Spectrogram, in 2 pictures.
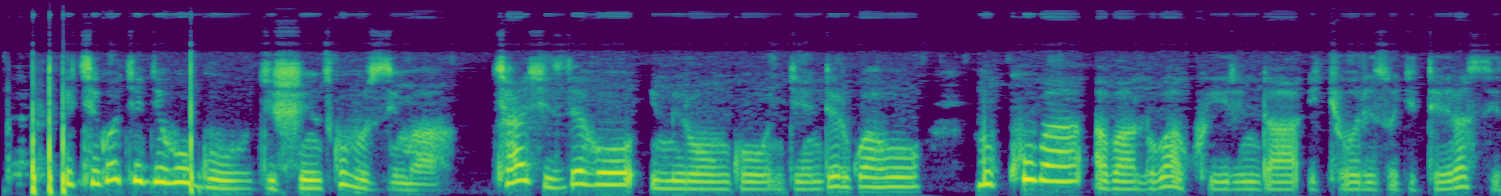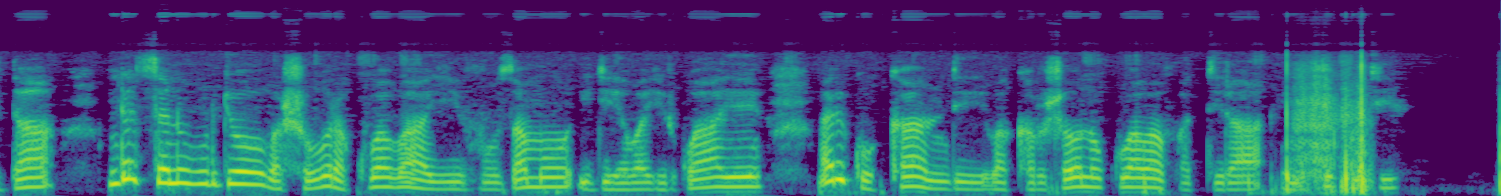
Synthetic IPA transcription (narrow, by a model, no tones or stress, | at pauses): iciɡo̞ciɟiɦuɡuɟiʃiːnzɡuβuzima | caːçize̞ɦo̞imiɾo̞ːŋɡo̞ɲɟe̞ːnde̞ɾɡwaho̞ | mukʰuβaa̰βaːn̥huβakwiːɾiːndaico̞ːɾe̞zo̞ɟitʰe̞ːɾasida | nde̞t͡se̞nuβuɾɟo̞βaʃo̞βo̞ɾakuβaβajivuzamo̞iɟihe̞βajiɾɡwaːje̞ | aɾiko̞kʰaːndiβakʰaɾuʃaho̞no̞kuβaβafatiɾaimitikuɟih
